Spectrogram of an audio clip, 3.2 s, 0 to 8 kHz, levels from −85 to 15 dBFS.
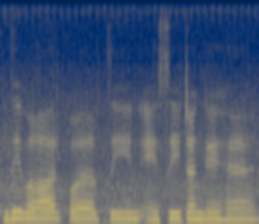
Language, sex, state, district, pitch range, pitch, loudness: Hindi, female, Punjab, Pathankot, 215-230 Hz, 220 Hz, -14 LUFS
